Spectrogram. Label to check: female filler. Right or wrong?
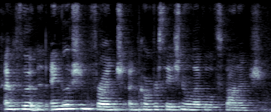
Right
